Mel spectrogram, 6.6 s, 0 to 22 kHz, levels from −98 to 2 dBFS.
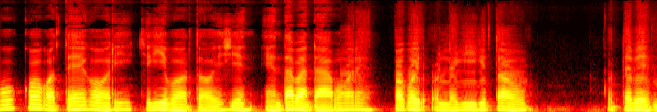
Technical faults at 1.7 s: none

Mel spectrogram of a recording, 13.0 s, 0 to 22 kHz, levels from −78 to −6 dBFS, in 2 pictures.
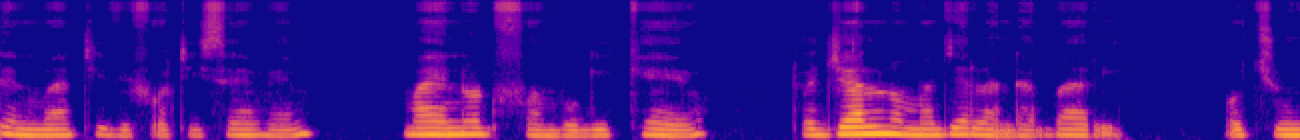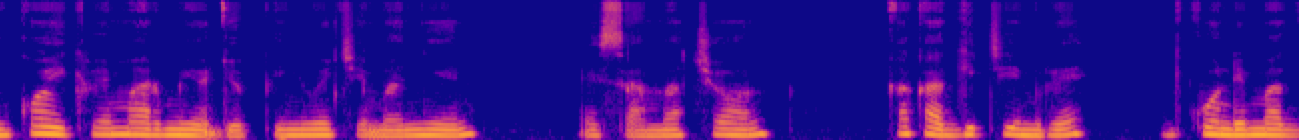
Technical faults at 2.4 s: none

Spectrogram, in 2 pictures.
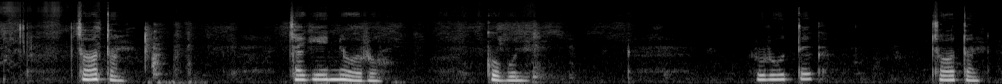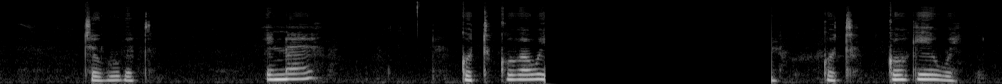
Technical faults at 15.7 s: Opus compression; audio dropout to silence

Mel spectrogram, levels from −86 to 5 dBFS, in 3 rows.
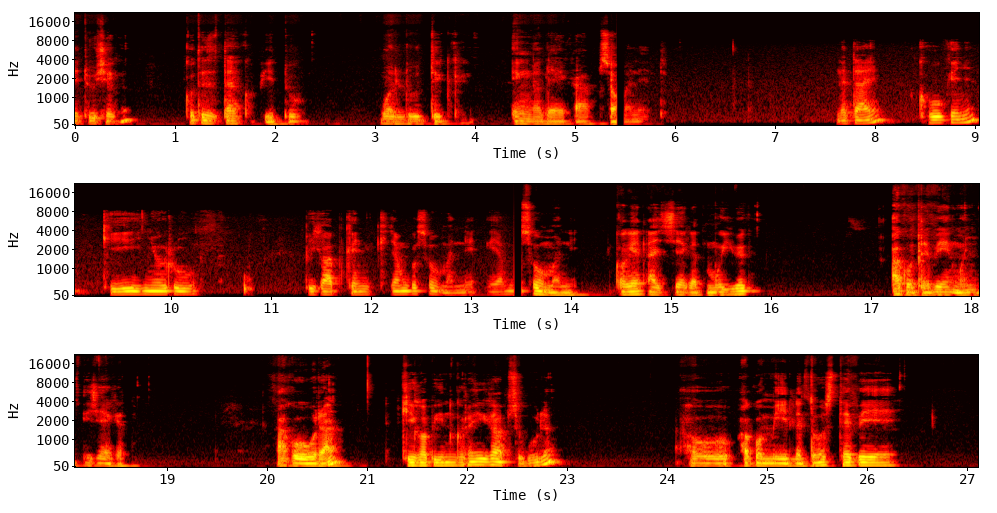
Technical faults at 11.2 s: input switched to a poorer device

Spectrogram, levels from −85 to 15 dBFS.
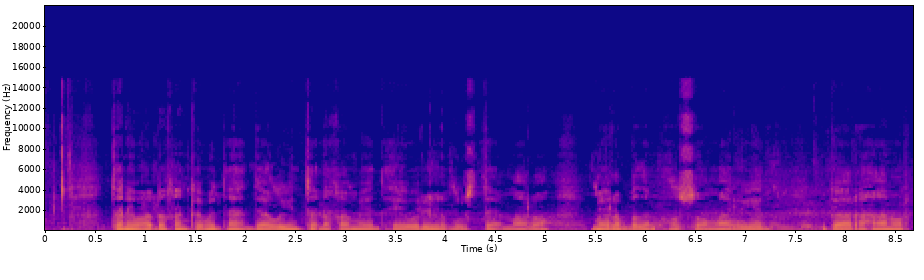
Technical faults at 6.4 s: HE-AAC compression

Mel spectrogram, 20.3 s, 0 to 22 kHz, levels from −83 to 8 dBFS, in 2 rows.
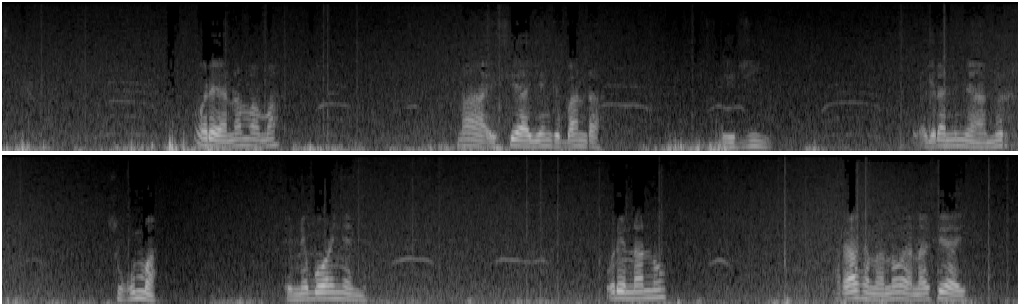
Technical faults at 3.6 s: none

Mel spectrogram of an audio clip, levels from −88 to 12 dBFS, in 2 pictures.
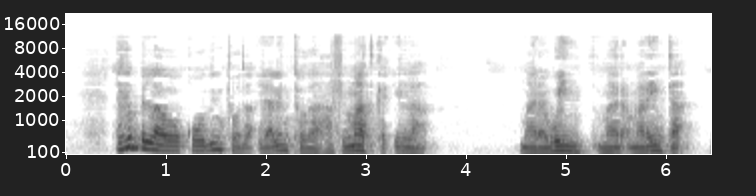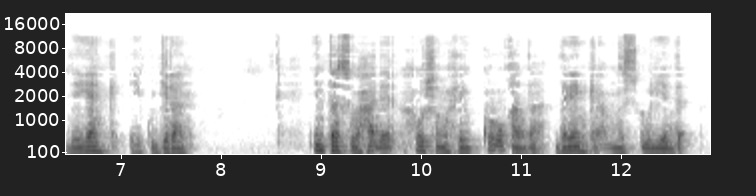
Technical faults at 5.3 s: HE-AAC compression

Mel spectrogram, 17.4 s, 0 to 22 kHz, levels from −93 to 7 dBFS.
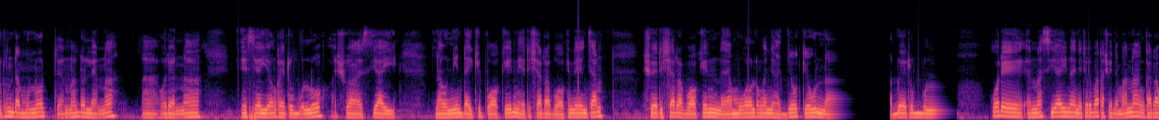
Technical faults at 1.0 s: overlapping chunks

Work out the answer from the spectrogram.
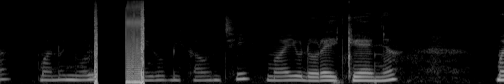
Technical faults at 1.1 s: cable pulled and plugged in

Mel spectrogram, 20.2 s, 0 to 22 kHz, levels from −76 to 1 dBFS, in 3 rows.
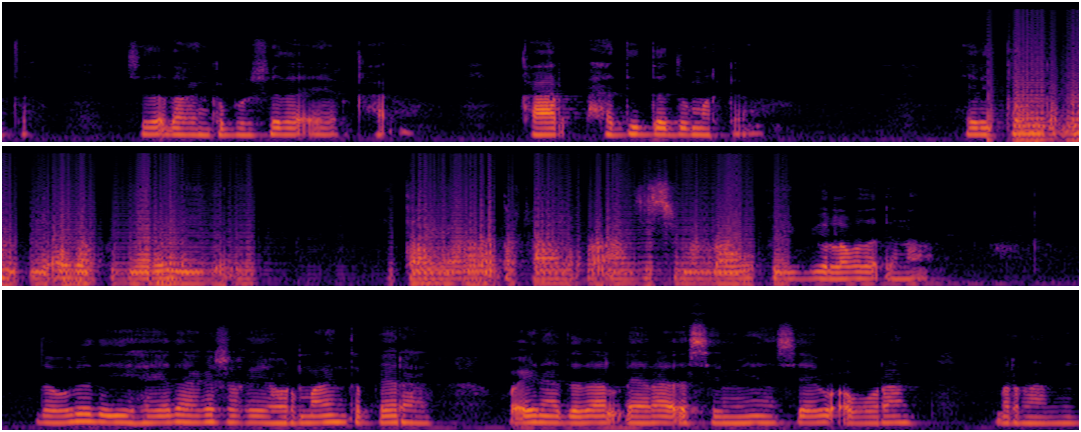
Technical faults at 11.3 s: buffer tearing

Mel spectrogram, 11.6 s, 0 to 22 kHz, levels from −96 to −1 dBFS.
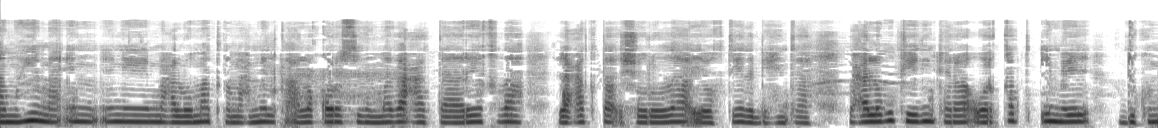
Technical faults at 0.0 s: HE-AAC compression

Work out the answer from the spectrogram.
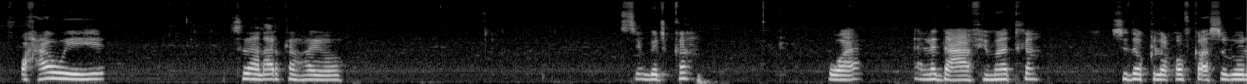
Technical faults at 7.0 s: none

